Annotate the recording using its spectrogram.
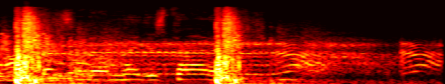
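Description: A gun fires two loud, close shots.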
